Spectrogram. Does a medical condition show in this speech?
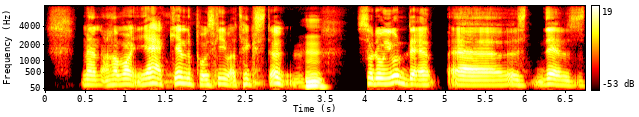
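Yes: cerebral palsy; paralysis, constant muscle tension, shorter tight muscles, stiff in childhood, hip slightly crooked, left leg turns inward, gait differs; speech impediment, sounds not quite like others, speech therapy in childhood.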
